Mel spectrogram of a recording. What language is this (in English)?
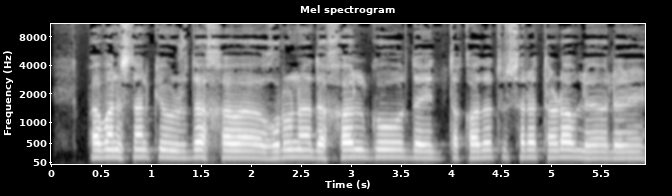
Pashto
